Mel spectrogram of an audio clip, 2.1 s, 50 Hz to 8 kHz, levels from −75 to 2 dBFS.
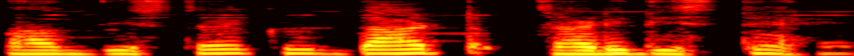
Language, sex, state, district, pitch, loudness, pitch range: Marathi, female, Maharashtra, Nagpur, 195 Hz, -19 LUFS, 185-205 Hz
